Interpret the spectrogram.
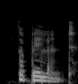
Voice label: "Appellant", English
